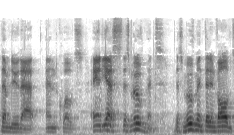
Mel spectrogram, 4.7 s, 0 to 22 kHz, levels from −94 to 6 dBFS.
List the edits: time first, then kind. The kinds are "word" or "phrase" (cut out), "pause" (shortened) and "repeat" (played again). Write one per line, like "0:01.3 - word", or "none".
0:01.8 - pause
